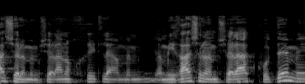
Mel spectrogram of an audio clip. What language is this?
Hebrew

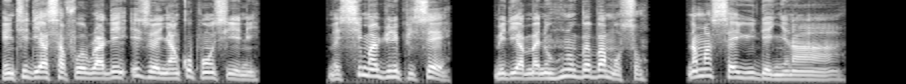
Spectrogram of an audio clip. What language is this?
Akan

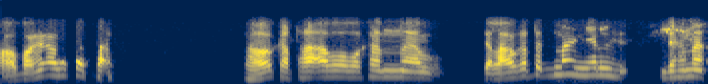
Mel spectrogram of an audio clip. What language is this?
Santali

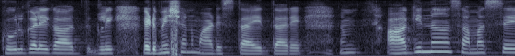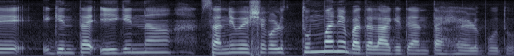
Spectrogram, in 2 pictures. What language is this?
Kannada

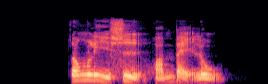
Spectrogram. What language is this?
Chinese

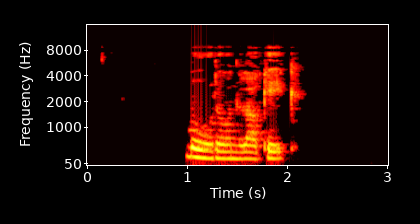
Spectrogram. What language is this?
Hungarian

